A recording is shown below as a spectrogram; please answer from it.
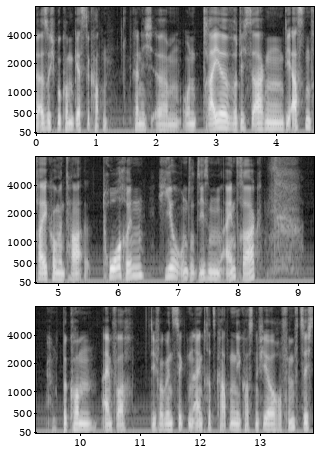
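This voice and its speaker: A man's voice: medium pitch, no echo. A man hosting a podcast who talks casually with fillers, then reads a story aloud. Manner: relaxed, with fillers. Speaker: podcast host.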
